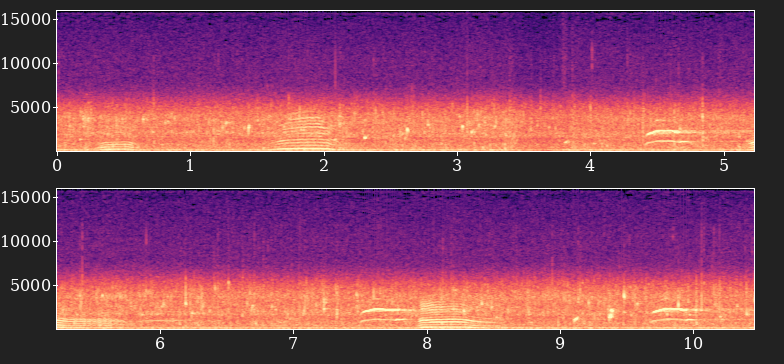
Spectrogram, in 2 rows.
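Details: Young coypus crying at night beside a pond in the rain, March 2020: repeated arched, whining cries rising then falling, some doubled, spaced a few seconds apart, with short high whistled notes between, over steady rain hiss and a low hum.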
